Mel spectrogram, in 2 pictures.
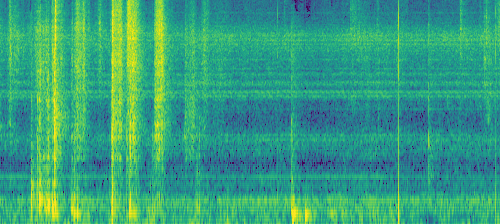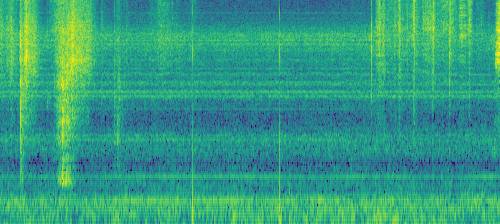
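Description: Kitchen handling sounds: a cluster of short knocks and clicks, a single thump about six seconds in and a brief swish a little later, over a faint steady hum.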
